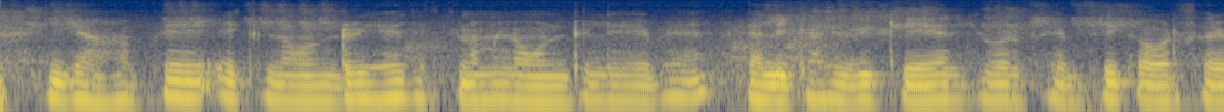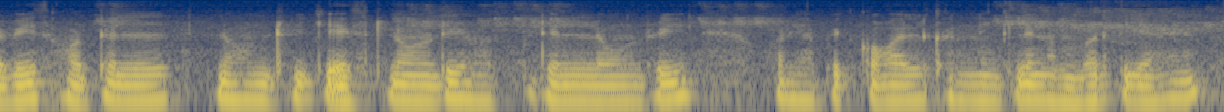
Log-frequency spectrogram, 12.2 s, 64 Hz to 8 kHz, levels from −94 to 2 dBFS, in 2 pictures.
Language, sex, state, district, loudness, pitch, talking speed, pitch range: Hindi, male, Chhattisgarh, Raigarh, -18 LUFS, 110 Hz, 155 wpm, 105-115 Hz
